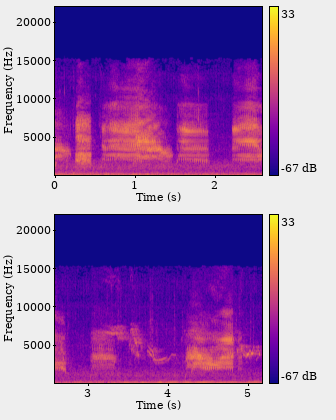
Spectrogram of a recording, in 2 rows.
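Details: Feeding on mealworms in 2016, a starling family mixes harsh screeching bursts with thin sliding whistles near the end, over a steady low hum.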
